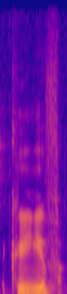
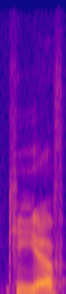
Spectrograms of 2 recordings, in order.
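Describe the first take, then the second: First: The name is said the non-Russian way. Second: The name is said the Russian way. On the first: This is the correct name of the capital. The speaker calls it right. "It's Kyiv" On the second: This is the Russian version of the name. The speaker calls it wrong. "Kiev is the Russian version"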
